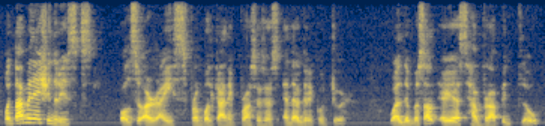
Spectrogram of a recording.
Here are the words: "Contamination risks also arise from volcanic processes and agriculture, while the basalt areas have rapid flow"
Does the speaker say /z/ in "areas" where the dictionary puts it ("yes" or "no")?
no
